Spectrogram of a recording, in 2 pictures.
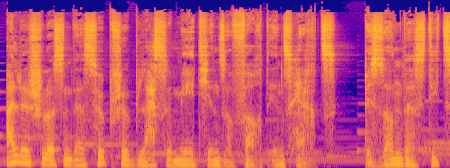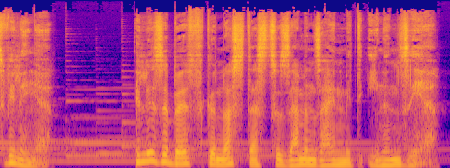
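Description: A man narrating a radio play in a lively storytelling manner. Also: lowish voice, unhurried, faint music behind. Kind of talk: scripted narration.

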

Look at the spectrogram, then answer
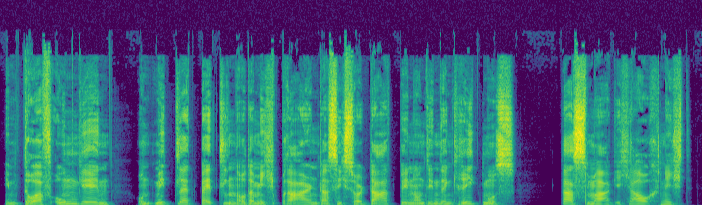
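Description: A man's voice: mid-range voice, very animated, moderate pace, vocal fry, no room sound, studio quality, pitched above the performer's own voice. A man voicing a lazy but stubborn young farmer's son who speaks bluntly.

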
